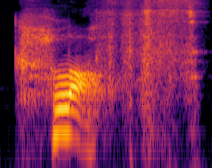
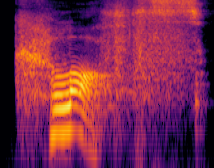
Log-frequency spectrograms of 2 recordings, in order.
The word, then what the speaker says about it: cloths: then we have cloths so this is the same but with a s sound on the end let's say this word cloths cloths a little difficult this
